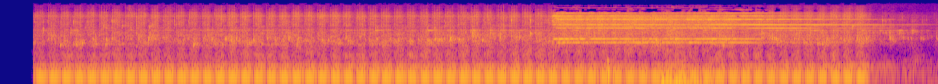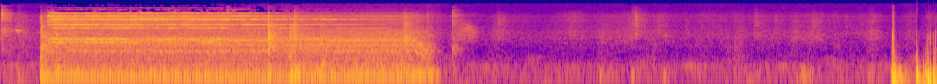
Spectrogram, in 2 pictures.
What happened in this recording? I was making coffee when my phone started ringing. I walked to the table to pick up the phone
